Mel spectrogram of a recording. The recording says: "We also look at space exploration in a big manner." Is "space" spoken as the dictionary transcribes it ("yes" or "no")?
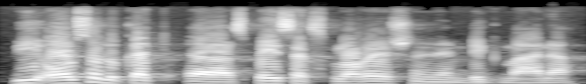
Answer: yes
